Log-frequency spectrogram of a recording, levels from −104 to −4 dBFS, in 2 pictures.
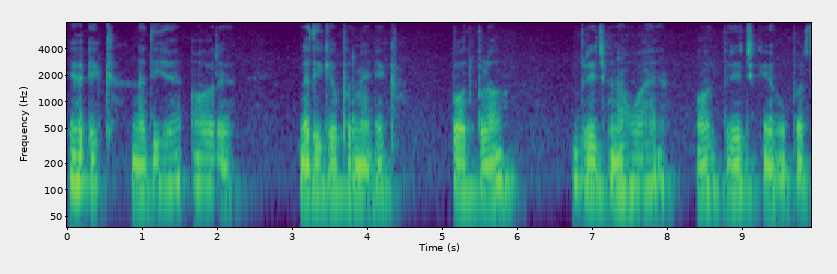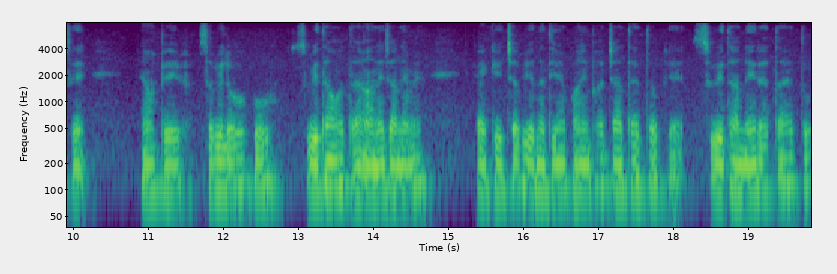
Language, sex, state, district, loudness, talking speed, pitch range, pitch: Hindi, male, Bihar, Supaul, -31 LUFS, 150 wpm, 95-115 Hz, 100 Hz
